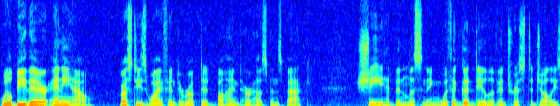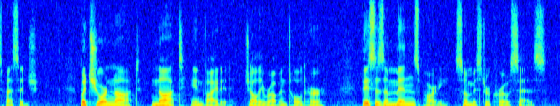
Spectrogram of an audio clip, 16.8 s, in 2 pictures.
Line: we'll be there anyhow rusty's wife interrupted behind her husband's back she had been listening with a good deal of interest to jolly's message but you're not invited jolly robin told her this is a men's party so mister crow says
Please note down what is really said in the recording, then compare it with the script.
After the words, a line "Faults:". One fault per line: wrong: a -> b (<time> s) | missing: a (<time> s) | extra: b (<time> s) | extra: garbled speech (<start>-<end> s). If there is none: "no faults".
we'll be there anyhow rusty's wife interrupted behind her husband's back she had been listening with a good deal of interest to jolly's message but you're not not invited jolly robin told her this is a men's party so mister crow says
Faults:
extra: not (10.6 s)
